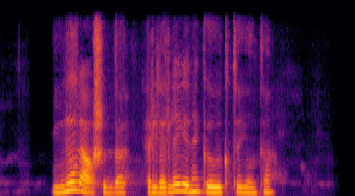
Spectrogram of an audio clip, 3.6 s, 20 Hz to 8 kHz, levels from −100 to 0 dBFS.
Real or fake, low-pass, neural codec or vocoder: fake; 7.2 kHz; codec, 16 kHz, 0.8 kbps, ZipCodec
